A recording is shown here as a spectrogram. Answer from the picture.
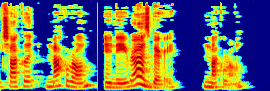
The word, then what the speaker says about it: macaron: And my friend just looks at her and she goes, it's pronounced macaron. She goes, no, they're macaroons. And my friend goes, no, they are macarons. It's R-O-N and it's French.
